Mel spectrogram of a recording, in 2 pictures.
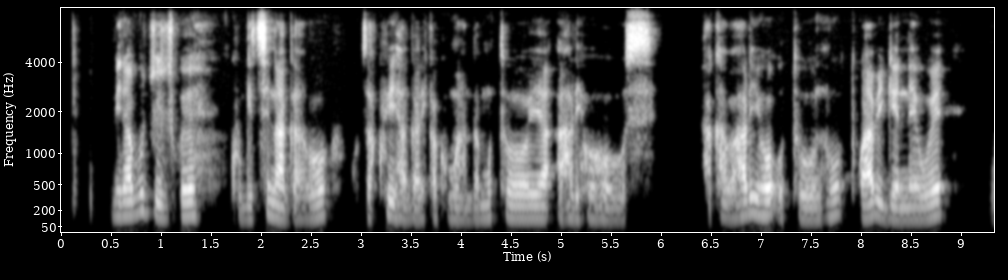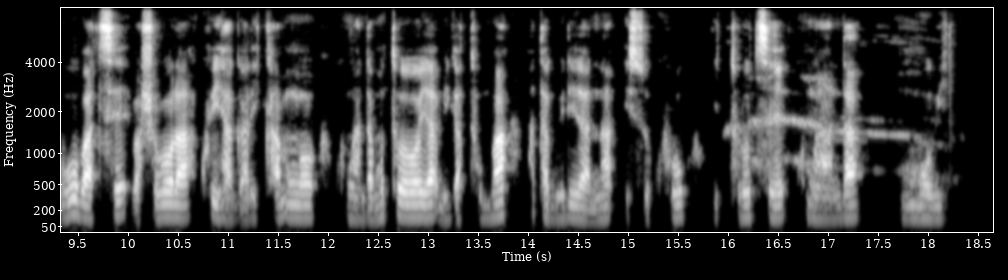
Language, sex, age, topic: Rundi, male, 36-49, education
